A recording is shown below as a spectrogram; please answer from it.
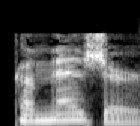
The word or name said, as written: commeasure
